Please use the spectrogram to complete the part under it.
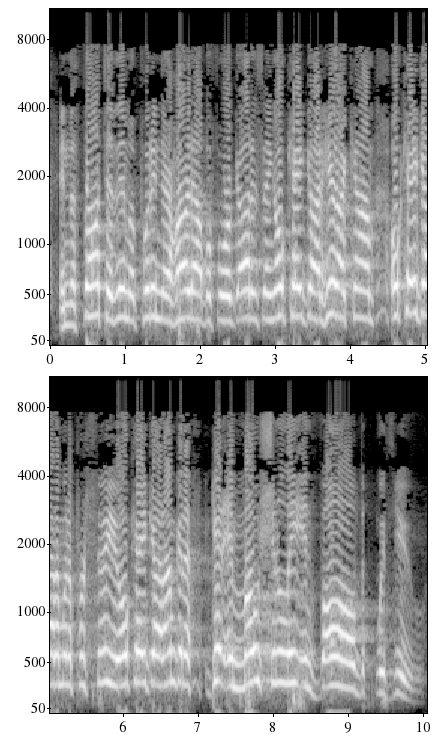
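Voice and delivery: high, loud, driving delivery; preaching at full force. Acted. Preacher voicing wounded students pursuing God, full force. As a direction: pound out each declaration at full volume.

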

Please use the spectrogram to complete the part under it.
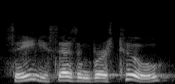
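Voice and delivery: ordinary talk

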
